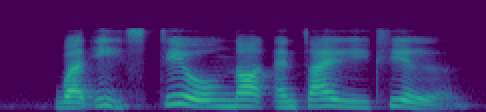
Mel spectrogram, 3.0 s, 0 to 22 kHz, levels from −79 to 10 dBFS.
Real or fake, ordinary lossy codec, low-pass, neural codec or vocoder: fake; none; 7.2 kHz; codec, 16 kHz, 0.5 kbps, FunCodec, trained on Chinese and English, 25 frames a second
